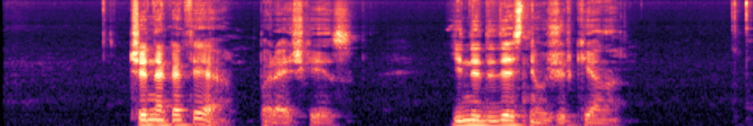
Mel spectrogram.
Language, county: Lithuanian, Alytus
